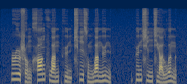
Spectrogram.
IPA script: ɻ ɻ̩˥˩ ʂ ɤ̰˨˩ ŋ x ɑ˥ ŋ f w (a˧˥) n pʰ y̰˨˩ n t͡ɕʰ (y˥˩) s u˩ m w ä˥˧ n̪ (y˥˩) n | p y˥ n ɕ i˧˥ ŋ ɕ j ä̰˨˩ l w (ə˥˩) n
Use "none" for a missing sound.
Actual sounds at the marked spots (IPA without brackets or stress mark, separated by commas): a˧˥, i˥˩, y˥˩, ə˥˩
